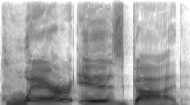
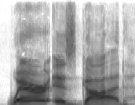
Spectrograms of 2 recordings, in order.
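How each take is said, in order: First: It is said at the loudest, most forceful. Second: It is said in a big booming voice.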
